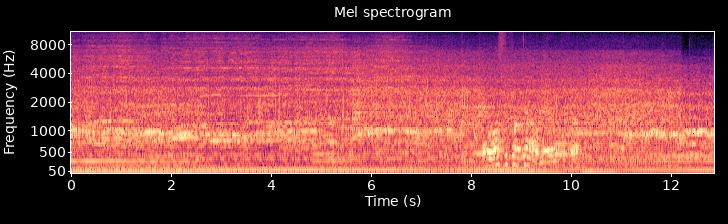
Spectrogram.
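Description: Live rock band's sustained electronic drone: held synth-like tones over a steady low hum, with a wavering voice-like sound about eight seconds in.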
